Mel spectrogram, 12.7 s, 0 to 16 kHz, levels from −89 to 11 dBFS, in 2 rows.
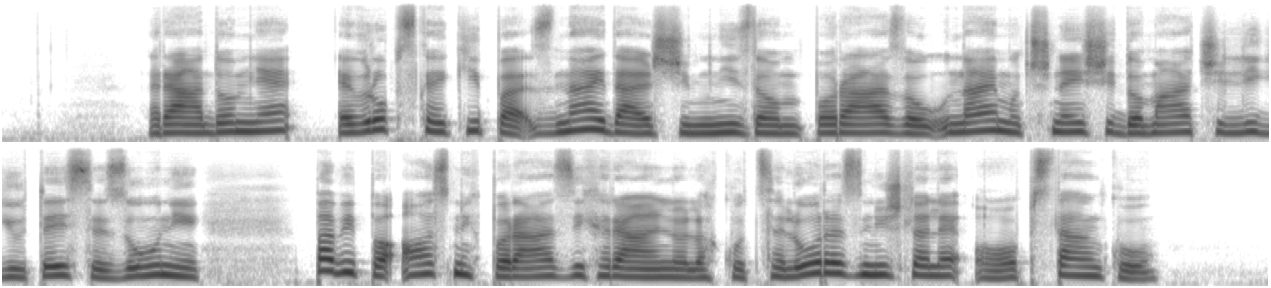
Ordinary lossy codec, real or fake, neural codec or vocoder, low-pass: none; fake; autoencoder, 48 kHz, 128 numbers a frame, DAC-VAE, trained on Japanese speech; 14.4 kHz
